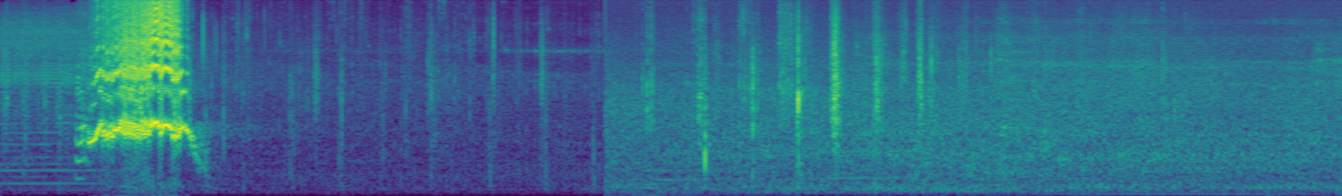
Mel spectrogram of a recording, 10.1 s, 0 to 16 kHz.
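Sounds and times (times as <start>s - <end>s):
person screaming: 0.6s - 1.6s.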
